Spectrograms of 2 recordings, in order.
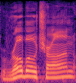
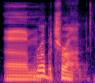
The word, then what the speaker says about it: Robotron: Ibita Bloke says, is it pronounced Robotron or Robot Ron? Because dogs with brains really wanted to know, he says. – Robotron. It's neither. It's Robotron.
